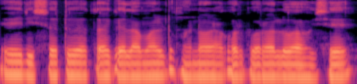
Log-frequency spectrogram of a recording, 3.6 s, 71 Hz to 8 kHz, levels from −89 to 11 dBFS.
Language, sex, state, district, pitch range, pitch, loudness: Assamese, male, Assam, Kamrup Metropolitan, 110-120 Hz, 115 Hz, -16 LUFS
